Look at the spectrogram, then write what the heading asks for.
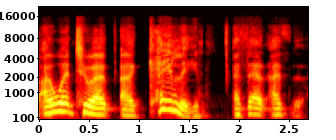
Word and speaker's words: céilí: And you know, I went to a a céilí. I thought I I've heard it said different ways, but it's spelled c e i l i.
